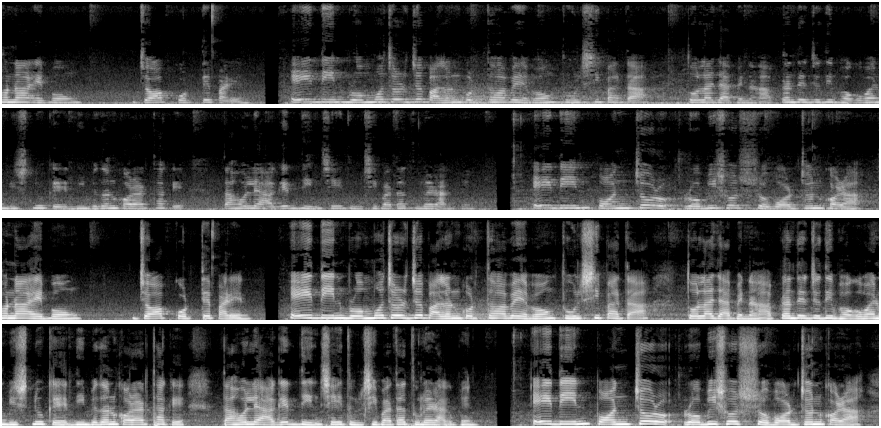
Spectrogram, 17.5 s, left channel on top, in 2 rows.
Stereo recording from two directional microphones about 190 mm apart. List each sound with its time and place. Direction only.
0.0 s a woman's voice: 45° right (ahead or behind)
